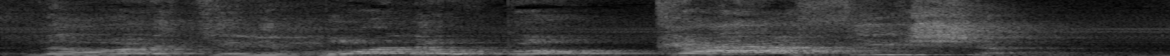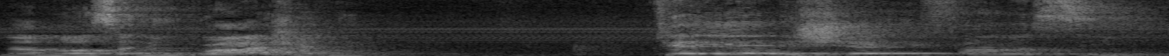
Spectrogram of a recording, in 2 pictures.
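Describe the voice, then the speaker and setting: A man giving a religious study talk, animated and putting questions to the audience. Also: very high-pitched, a little hiss or hum. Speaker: lecturer. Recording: echoey hall, distant mic.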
